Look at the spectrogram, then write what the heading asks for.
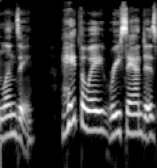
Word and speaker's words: Rhysand: I hate the way Rhysand is pronounced. That's fair. A lot of people think it's rice or rice-and.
